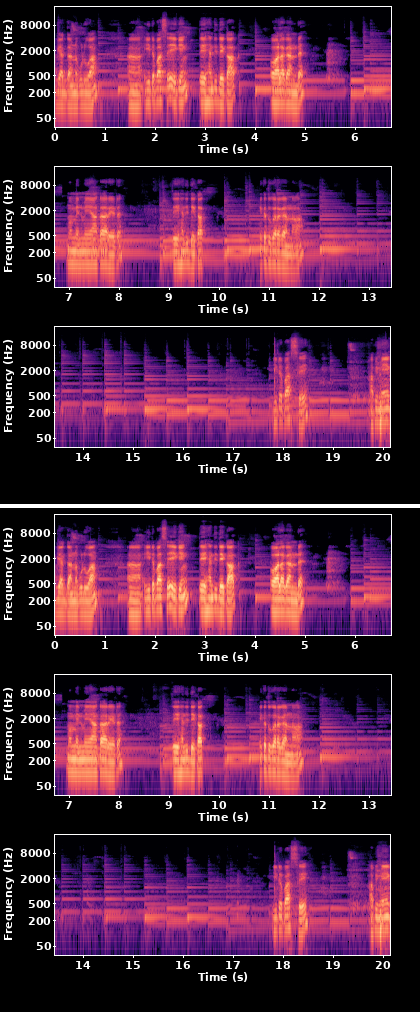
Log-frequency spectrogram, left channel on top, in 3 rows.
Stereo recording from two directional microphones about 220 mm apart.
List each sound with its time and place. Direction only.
0.0 s speech: 40° right (ahead or behind)
6.9 s speech: 35° right (ahead or behind)
9.0 s speech: 40° right (ahead or behind)
10.2 s music: 25° left (ahead or behind)
10.8 s speech: 35° right (ahead or behind)
14.4 s music: 45° left (ahead or behind)
15.8 s music: 30° left (ahead or behind)
17.8 s speech: 35° right (ahead or behind)
19.7 s speech: 35° right (ahead or behind)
